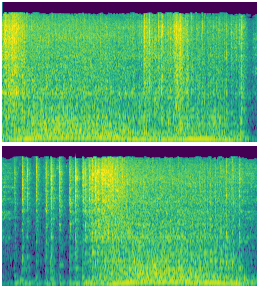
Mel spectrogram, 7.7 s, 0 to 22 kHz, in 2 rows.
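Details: C30 with 383 stroker V8 after swapping the stock starter for a high-torque racing starter: engine spins over briskly, catches and revs in smooth even sweeps; cranking and start-up sound healthy, though the engine still won't idle.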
